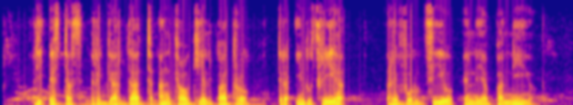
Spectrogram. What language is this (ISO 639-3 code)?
epo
